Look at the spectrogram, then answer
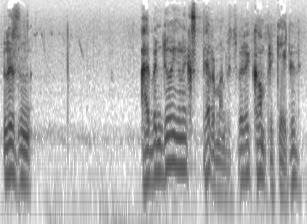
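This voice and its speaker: Man acting a low-voiced, troubled scientist, noisy recording. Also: big pitch swings, fairly quick, sharp tone, dull audio. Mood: anxious. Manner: hesitant, dramatic. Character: troubled, fearful surgeon-scientist confessing a secret experiment. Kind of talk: vintage radio drama acting. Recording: noisy old radio drama recording.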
